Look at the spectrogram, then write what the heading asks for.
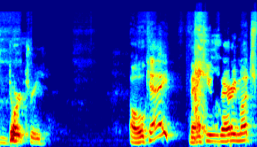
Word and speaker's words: Doherty: Eric, would you guys pronounce this Doherty or Doherty? It's Dortry.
